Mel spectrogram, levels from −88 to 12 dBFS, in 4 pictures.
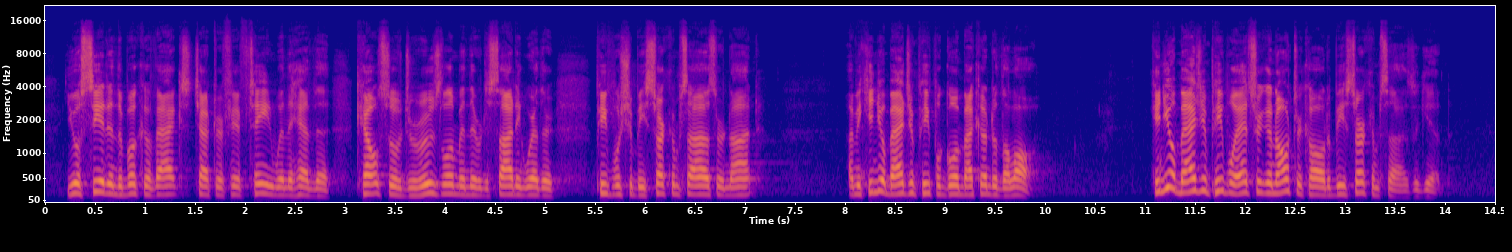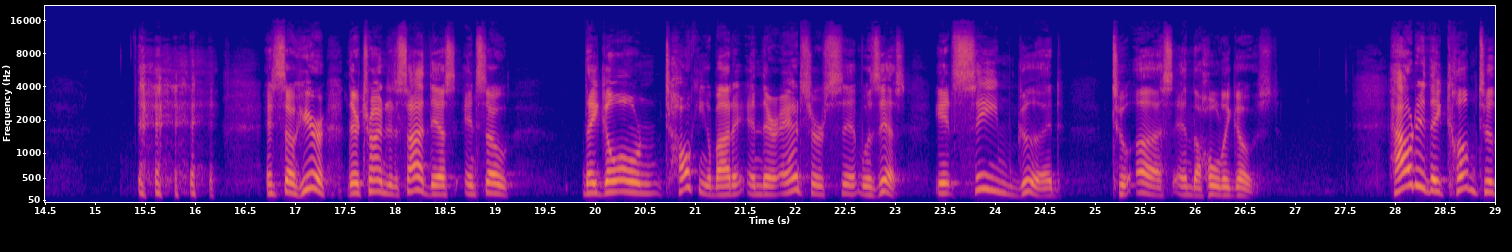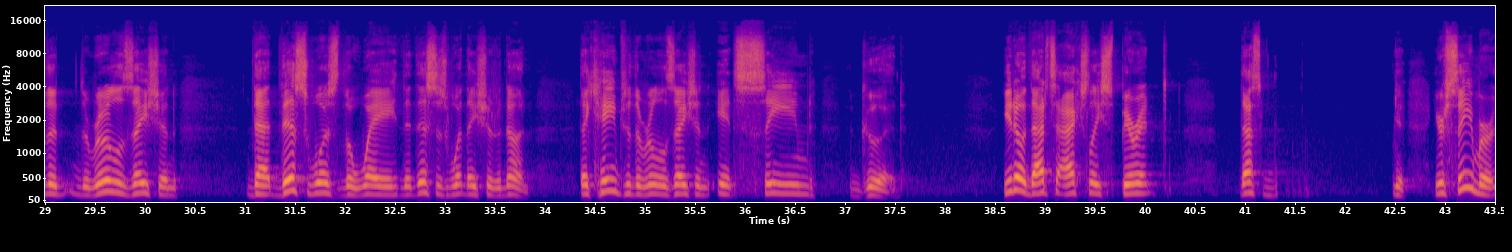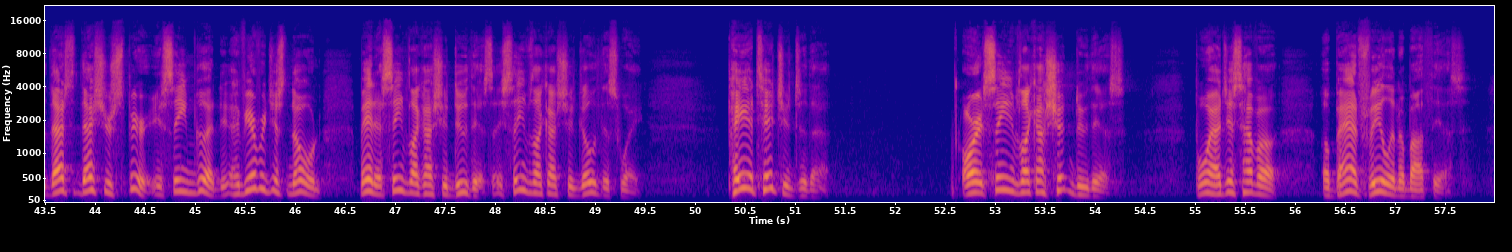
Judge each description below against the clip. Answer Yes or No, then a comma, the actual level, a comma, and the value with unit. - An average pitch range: Yes, average, 4.3 semitones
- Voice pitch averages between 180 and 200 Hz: Yes, high, 190 Hz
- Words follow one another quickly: No, average, 175 wpm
